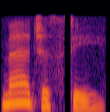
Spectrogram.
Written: majesty

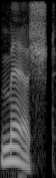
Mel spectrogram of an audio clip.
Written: meshed

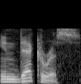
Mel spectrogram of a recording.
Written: indecorous

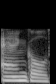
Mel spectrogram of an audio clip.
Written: angled

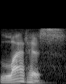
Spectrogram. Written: lattice

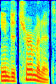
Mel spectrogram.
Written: indeterminate

